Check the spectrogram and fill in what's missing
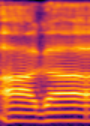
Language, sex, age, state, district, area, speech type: Maithili, male, 45-60, Bihar, Muzaffarpur, rural, read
